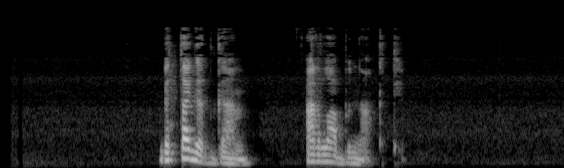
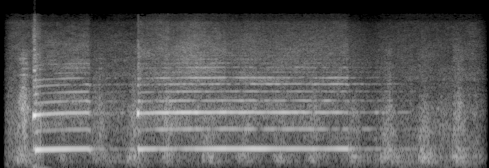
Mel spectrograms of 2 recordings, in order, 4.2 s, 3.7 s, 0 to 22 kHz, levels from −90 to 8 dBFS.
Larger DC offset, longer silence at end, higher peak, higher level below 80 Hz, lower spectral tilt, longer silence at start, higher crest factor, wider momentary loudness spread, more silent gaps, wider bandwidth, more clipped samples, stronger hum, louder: neither; first, 1.25 s vs 0.05 s; second, -4 dBFS vs 0 dBFS; second, -72 dBFS vs -54 dBFS; first, -5 dB/octave vs -2 dB/octave; first, 1.2 s vs 0.05 s; first, 26 dB vs 16 dB; about the same, 17 LU vs 17 LU; neither; second, 11.5 kHz vs 15 kHz; neither; neither; second, -25 LUFS vs -15 LUFS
